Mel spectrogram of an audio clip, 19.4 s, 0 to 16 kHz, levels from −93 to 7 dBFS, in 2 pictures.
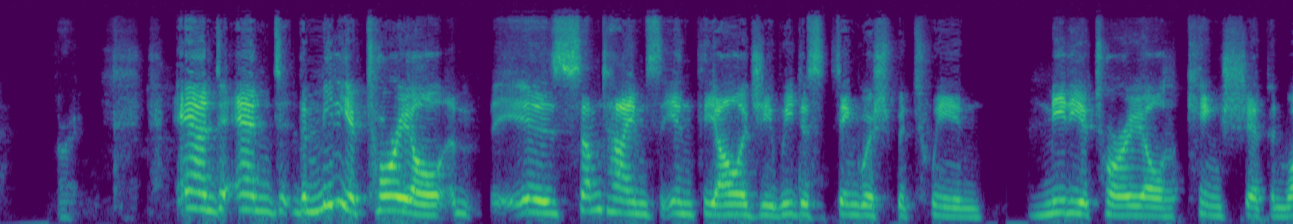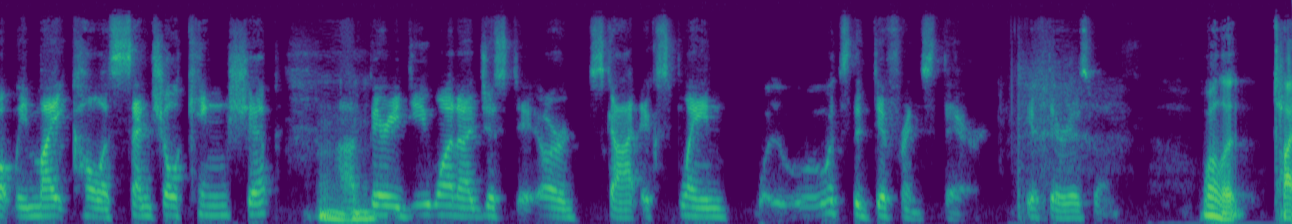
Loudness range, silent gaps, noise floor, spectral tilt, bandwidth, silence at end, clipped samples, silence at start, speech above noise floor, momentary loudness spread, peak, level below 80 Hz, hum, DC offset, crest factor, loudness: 11 LU; none; -68 dBFS; -3.5 dB/octave; 12.5 kHz; 0 s; under 0.1%; 0.45 s; 46 dB; 16 LU; -2 dBFS; -52 dBFS; none; under 0.1%; 22 dB; -22 LUFS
